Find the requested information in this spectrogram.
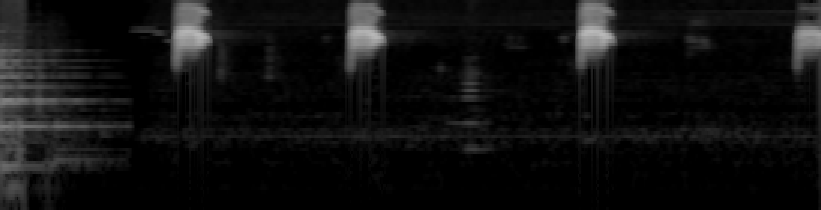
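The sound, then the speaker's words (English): A common nighthawk giving four sharp, buzzy, high-pitched calls, each very brief and separated by long gaps of near silence. “That's the call of the common nighthawk.”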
